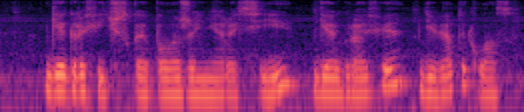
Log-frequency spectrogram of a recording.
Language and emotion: Russian, neutral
